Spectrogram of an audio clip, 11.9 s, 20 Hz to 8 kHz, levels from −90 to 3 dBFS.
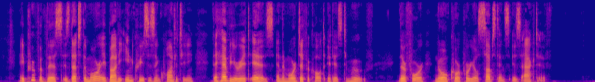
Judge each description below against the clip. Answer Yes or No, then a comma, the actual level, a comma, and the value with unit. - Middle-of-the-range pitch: No, low, 130 Hz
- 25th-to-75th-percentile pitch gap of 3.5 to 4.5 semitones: Yes, average, 3.8 semitones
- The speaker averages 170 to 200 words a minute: No, average, 145 wpm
